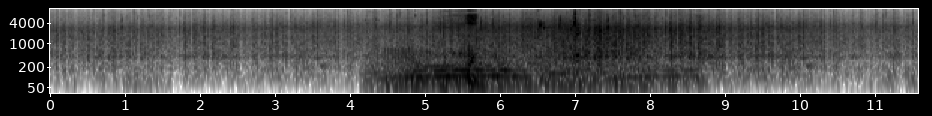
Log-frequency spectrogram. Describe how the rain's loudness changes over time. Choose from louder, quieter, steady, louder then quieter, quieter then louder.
louder then quieter.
